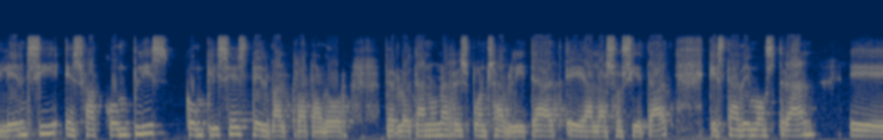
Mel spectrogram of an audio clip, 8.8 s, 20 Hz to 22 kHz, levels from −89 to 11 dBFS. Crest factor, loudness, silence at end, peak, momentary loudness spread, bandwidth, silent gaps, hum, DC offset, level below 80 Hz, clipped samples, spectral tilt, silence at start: 14 dB; -29 LUFS; 0 s; -14 dBFS; 5 LU; 8.4 kHz; none; none; under 0.1%; -56 dBFS; under 0.1%; -4.5 dB/octave; 0 s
